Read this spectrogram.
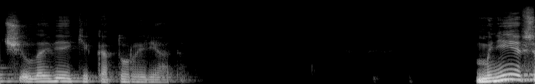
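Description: An elderly man speaks calmly and clearly into a close microphone, pausing between phrases.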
